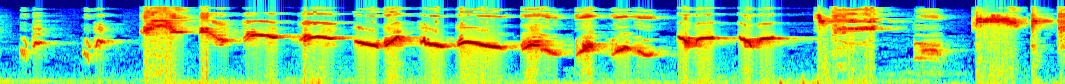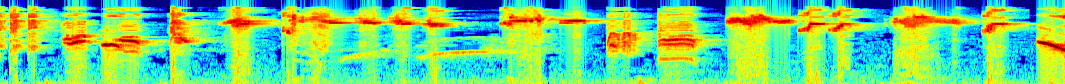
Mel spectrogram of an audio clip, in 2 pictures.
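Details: Loud, continuous song from an orange-headed thrush, a zigzagging descending warble followed by many rapid, very high squeaks, trills and whistled notes packed closely together for over ten seconds.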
